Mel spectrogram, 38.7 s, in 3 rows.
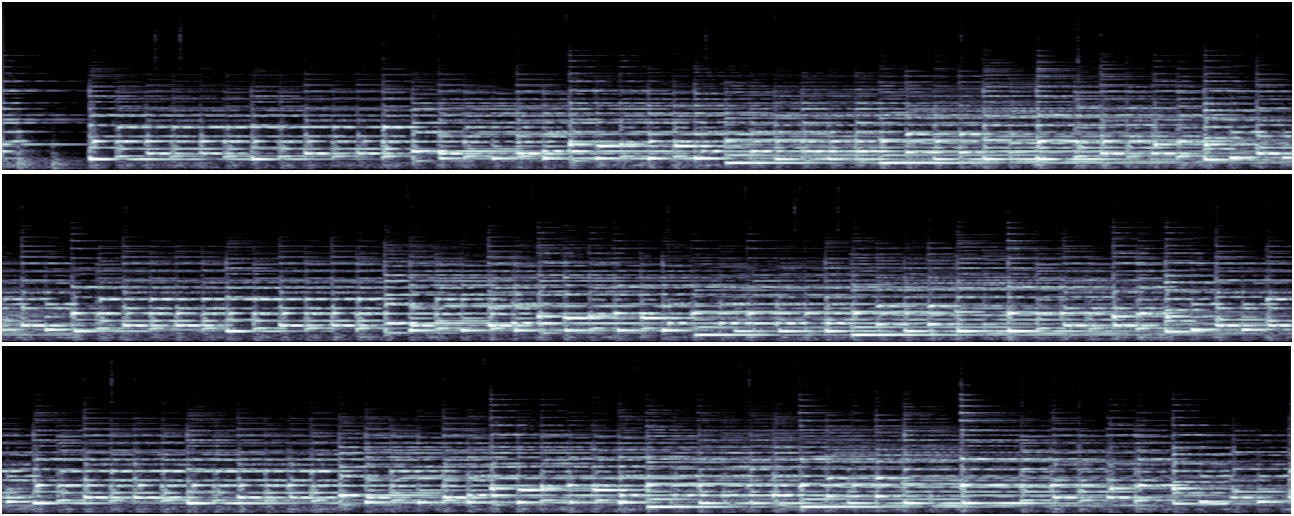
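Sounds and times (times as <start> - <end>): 
old out-of-tune piano: 0.0 - 38.6.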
